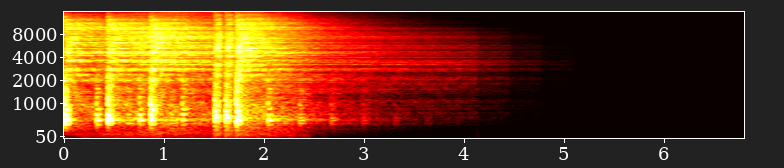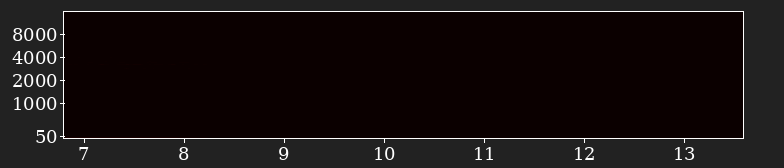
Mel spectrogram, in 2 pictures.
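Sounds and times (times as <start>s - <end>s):
pitched crash cymbal mix at 140 BPM: 0.0s - 4.2s.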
